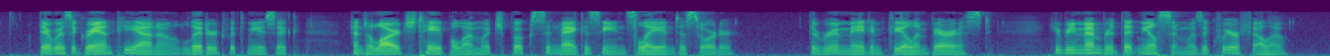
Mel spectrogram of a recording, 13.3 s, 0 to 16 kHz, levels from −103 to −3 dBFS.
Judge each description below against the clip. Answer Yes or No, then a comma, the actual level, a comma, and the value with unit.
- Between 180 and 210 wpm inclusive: No, average, 155 wpm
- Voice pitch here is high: No, low, 125 Hz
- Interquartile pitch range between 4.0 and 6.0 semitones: No, average, 3.0 semitones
